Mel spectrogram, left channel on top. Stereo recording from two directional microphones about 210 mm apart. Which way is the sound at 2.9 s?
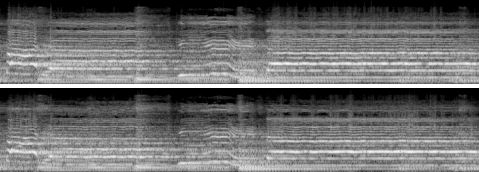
35° left (ahead or behind).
